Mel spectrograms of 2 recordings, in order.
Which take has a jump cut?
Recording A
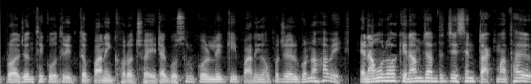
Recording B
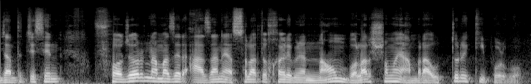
A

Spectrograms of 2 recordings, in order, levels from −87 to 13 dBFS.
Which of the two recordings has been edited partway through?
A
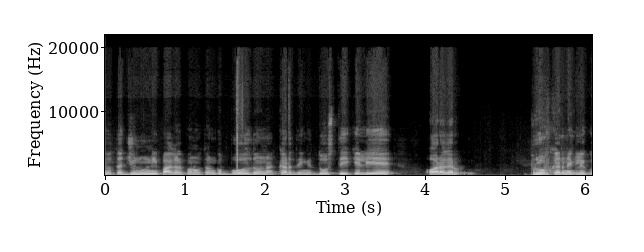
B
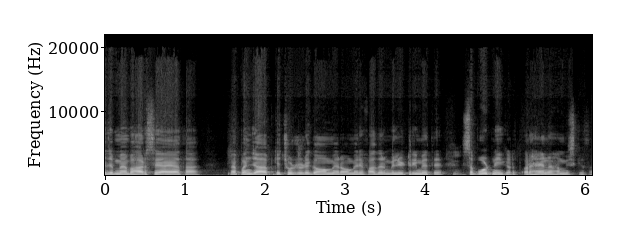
B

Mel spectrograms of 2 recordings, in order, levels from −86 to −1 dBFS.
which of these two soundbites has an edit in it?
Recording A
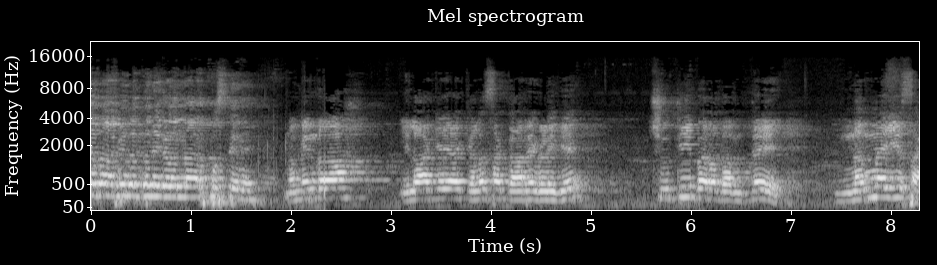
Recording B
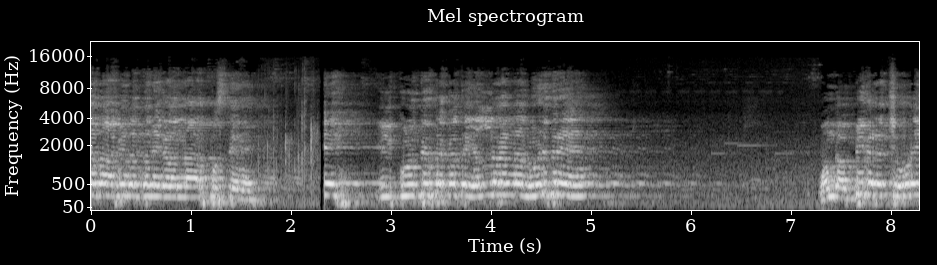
A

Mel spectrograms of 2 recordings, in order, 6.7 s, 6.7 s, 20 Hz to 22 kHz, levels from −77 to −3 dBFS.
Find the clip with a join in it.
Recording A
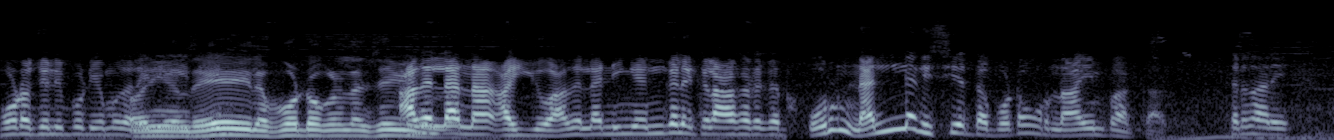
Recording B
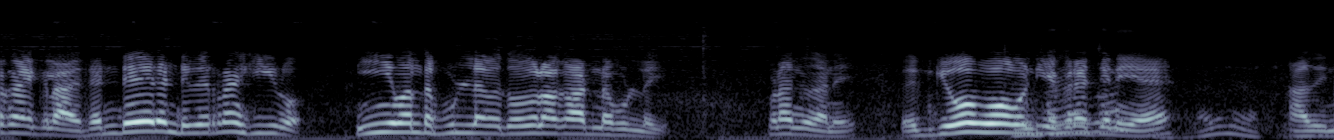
A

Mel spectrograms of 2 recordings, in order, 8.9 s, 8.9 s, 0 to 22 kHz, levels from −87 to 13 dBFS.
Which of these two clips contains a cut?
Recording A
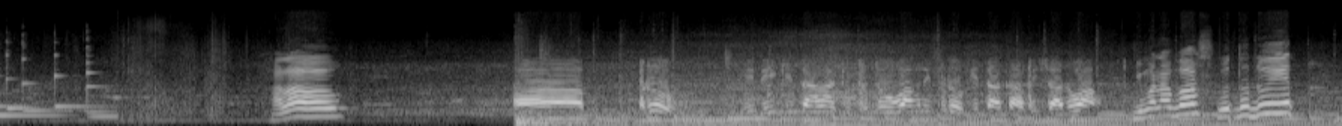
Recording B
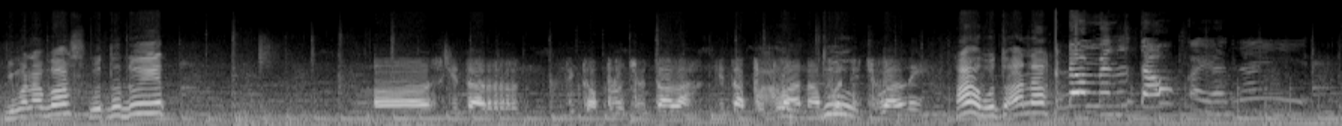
B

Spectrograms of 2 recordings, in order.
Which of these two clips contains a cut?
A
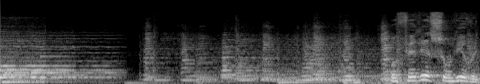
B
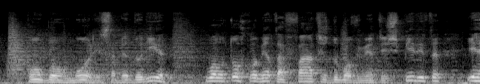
A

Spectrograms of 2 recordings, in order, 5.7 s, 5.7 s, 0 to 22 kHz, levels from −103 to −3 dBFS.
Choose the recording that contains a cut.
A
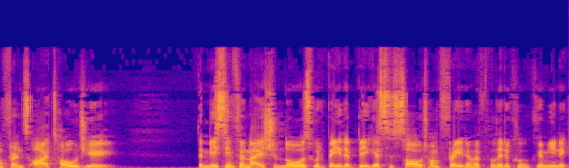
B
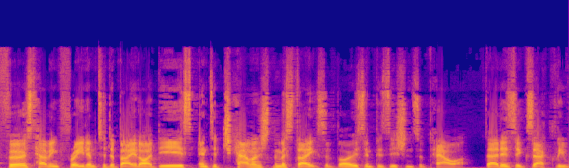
B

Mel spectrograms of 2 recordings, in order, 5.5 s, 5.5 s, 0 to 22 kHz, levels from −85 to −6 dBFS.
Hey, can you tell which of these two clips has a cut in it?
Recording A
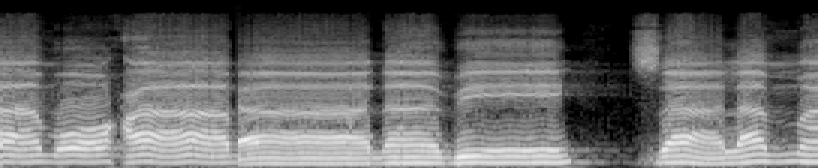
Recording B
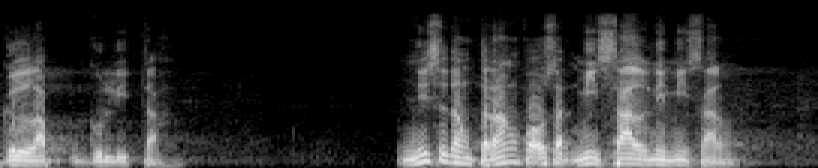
A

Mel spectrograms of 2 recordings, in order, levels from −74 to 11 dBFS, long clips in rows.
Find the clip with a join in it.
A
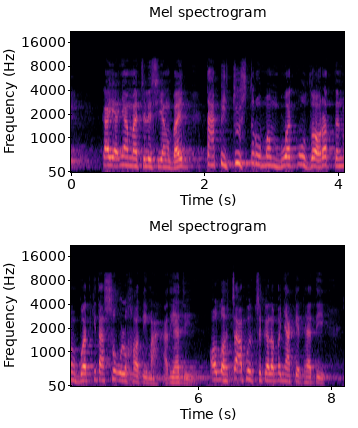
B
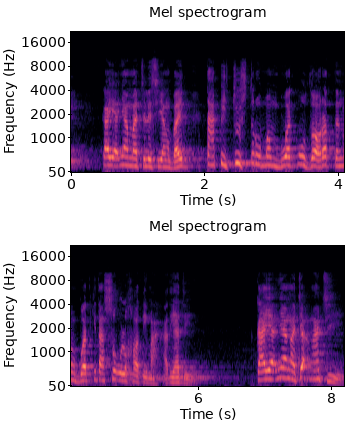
A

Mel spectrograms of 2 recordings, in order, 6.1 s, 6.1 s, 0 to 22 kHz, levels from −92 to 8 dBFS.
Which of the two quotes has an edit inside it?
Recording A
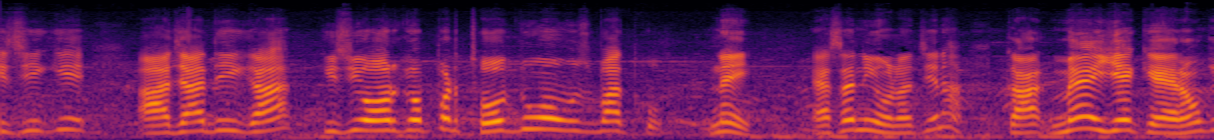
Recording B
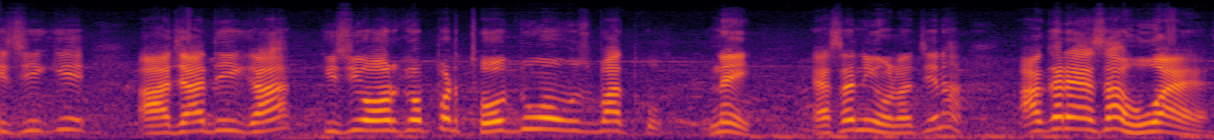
A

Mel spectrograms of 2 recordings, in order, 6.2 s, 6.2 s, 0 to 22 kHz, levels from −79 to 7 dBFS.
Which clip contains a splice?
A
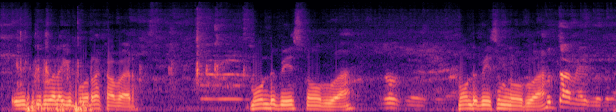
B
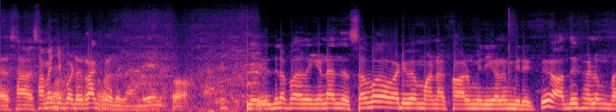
B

